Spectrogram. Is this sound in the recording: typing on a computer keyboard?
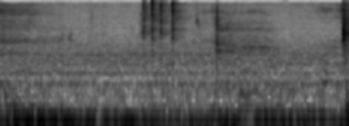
yes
